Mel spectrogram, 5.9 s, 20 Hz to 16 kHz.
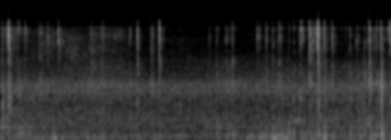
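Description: Fast, uneven typing on a computer keyboard while entering text into CorelDRAW X8 for a business card design, a near clatter of light key clicks in quick bursts with short pauses.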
